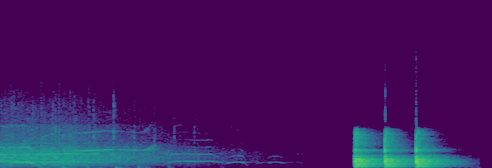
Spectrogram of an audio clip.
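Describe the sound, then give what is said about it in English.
A gavel strikes three sharp, loud knocks in quick succession near the end, after a quieter stretch of fading tonal sounds and a moment of silence. “This is the sound of a gavel.”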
